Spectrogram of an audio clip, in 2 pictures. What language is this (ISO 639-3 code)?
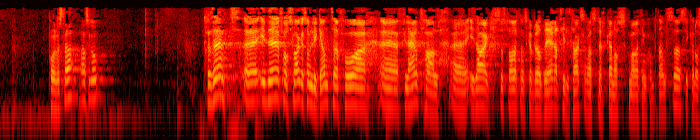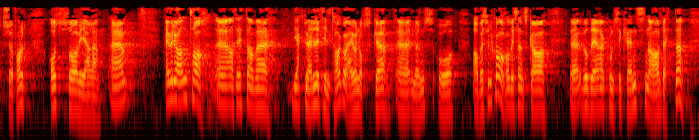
nno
